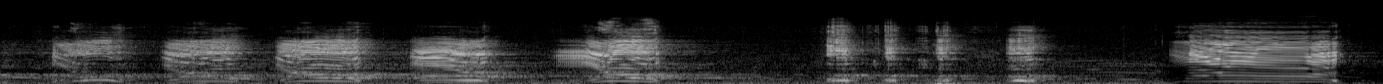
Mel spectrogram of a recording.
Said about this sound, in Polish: W czasie rykowiska, trwającego od września do połowy października, można usłyszeć potężny ryk jelenia byka.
